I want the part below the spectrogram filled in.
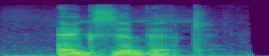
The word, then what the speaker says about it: exhibit: Exhibit. – Exhibit. – Exhibit 这个单词的重音很重要，大家不要忘记了，不要把它读成 exhibit,、 exhibit.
